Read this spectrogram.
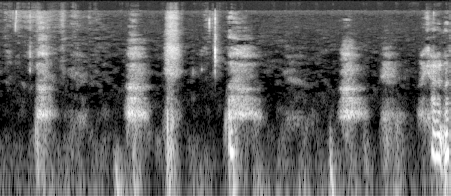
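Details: Female with her first head cold of the year, after using chhinkni for relief: strong run of sneezes, soft breathy bursts with catching inhalations between, repeated and hard to stop.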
